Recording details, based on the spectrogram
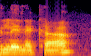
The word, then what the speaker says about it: Lineker: So I think I remember in that case, I knew I wanted to have lots of rhymes with Lineker or almost rhymes with Lineker. – Is it a compound rhyme they call it? So the Lineker with Winner Sir. – And Dinner Sir.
